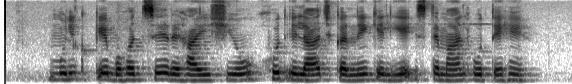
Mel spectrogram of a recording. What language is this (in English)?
Urdu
